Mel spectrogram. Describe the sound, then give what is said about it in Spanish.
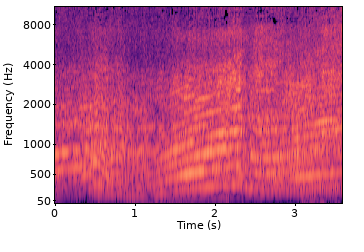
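Several MotoGP racing motorcycle engines at the Portugal Grand Prix at the Portimão circuit scream loudly, their high-pitched whine rising and falling as they roar past in quick succession, with no voices over the continuous engine noise. “vamos ahora con las motos.”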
